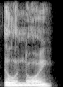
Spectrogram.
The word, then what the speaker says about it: Illinois: And then after Michigan, it's Illinois. Because the S is silent.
